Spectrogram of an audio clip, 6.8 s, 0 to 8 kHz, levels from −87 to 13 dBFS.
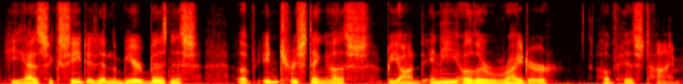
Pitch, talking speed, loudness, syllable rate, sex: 150 Hz, 150 wpm, -18 LUFS, 4.8 syllables/s, male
